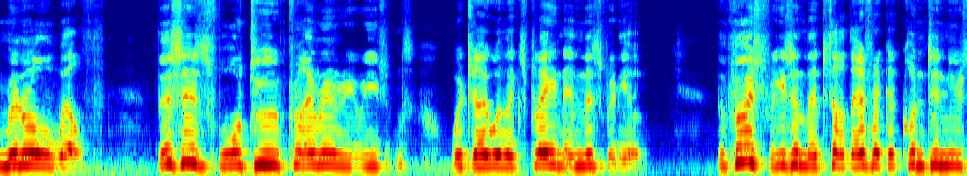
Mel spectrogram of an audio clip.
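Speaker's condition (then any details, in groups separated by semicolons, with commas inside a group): Quadriplegic cerebral palsy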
